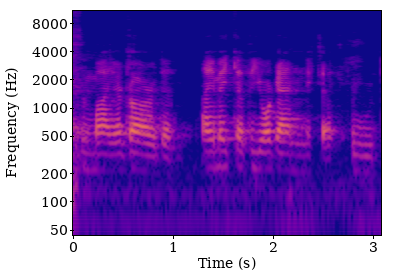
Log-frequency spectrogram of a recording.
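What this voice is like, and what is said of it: Bad put-on Italian accent. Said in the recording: “That's me doing Italian accent. ... That was a really bad Italian accent.”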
